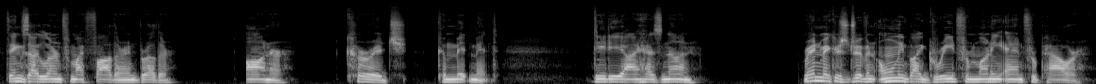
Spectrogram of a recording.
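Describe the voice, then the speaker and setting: A man's voice: medium pitch, normal speed, no echo, studio quality, close to an everyday voice. An actor playing a brooding, principled young male fighter pilot in an earnest, introspective way for a game cutscene. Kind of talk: scripted game cutscene narration and dialogue.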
